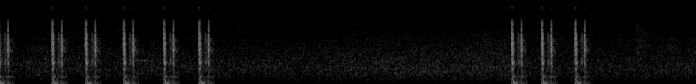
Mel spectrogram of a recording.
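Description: Menu cursor clicks tick quickly as selections move.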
